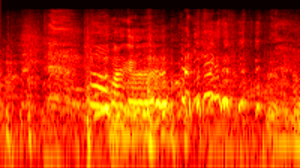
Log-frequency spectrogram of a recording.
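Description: Several people laugh loudly close by.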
